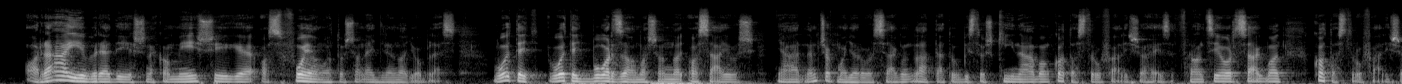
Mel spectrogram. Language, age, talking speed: Hungarian, 60-79, 120 wpm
